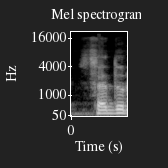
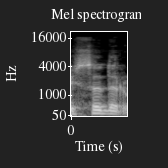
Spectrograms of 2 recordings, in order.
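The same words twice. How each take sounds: First: صدر with an "a", "sadr"; first pronunciation variant. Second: صدر with a "u", "sudr"; second pronunciation variant. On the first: Teacher giving learners one accepted variant, صدر said as "sadr". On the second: Teacher giving learners the other variant, صدر said as "sudr". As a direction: say صدر with a rounded first vowel, sudr. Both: Shown as a demonstration. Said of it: "کوئی صدر بولتے ہیں".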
